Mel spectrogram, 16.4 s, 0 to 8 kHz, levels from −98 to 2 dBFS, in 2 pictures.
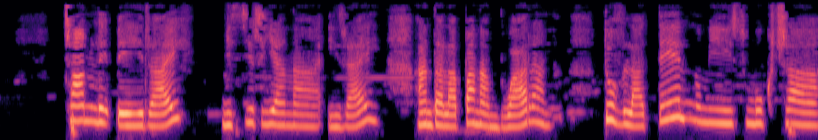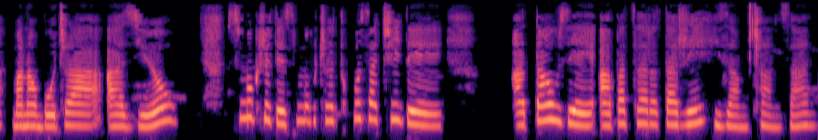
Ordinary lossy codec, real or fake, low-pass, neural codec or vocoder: MP3, 32 kbps; real; 7.2 kHz; none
